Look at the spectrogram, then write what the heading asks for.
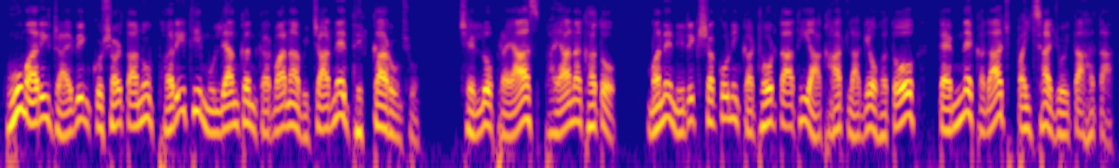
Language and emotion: Gujarati, disgusted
